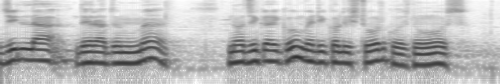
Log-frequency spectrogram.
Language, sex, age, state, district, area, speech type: Nepali, male, 18-30, West Bengal, Darjeeling, rural, read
